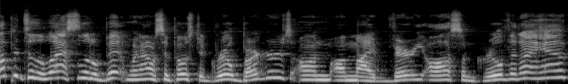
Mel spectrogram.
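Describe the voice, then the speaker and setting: A slight Southern US accent comes through at a moderate pace. The tone is animated. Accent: slight Southern twang. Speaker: atheist commentary streamer. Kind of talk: live stream reaction commentary. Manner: casual, animated.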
